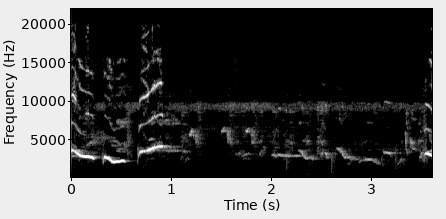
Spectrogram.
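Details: Oriental magpie-robin in lively morning song, meant to coax silent birds into singing: three loud downward-slurred whistles, then softer twittering and thin notes over faint low rumbling.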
